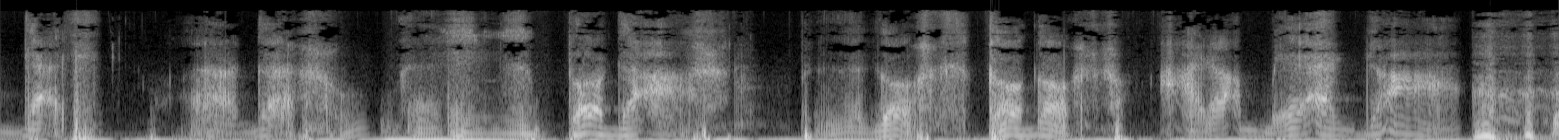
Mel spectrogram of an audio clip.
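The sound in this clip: A boy imitates a cartoon duck's quacking voice, a raspy, squawking, nasal babble that runs loud and almost without pause from start to finish.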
